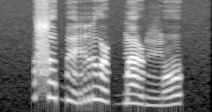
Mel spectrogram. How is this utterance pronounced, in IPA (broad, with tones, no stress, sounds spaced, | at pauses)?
s o˥ ɓ ʉ˧˩ r u˥˨ ɹ ɡ͡b ɐ̃˧˩ ɹ ŋ͡m o˩˧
